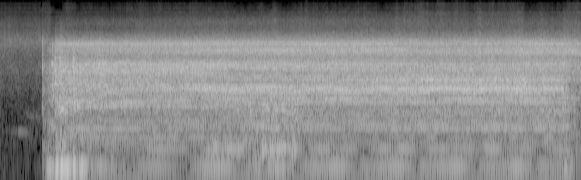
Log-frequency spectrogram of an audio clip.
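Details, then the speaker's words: Pressure washer electric motor running after capacitor replacement, spray gun opened first so it doesn't run dry, cooling fan turning: steady even hum with bright fan whoosh, no growl or stalling; normal running. A humming motor that won't start points to the capacitor. "lavadora está funcionando normal então pessoal quando o pessoal Pergunta a respeito do motor roncando esse problema é o capacitor"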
